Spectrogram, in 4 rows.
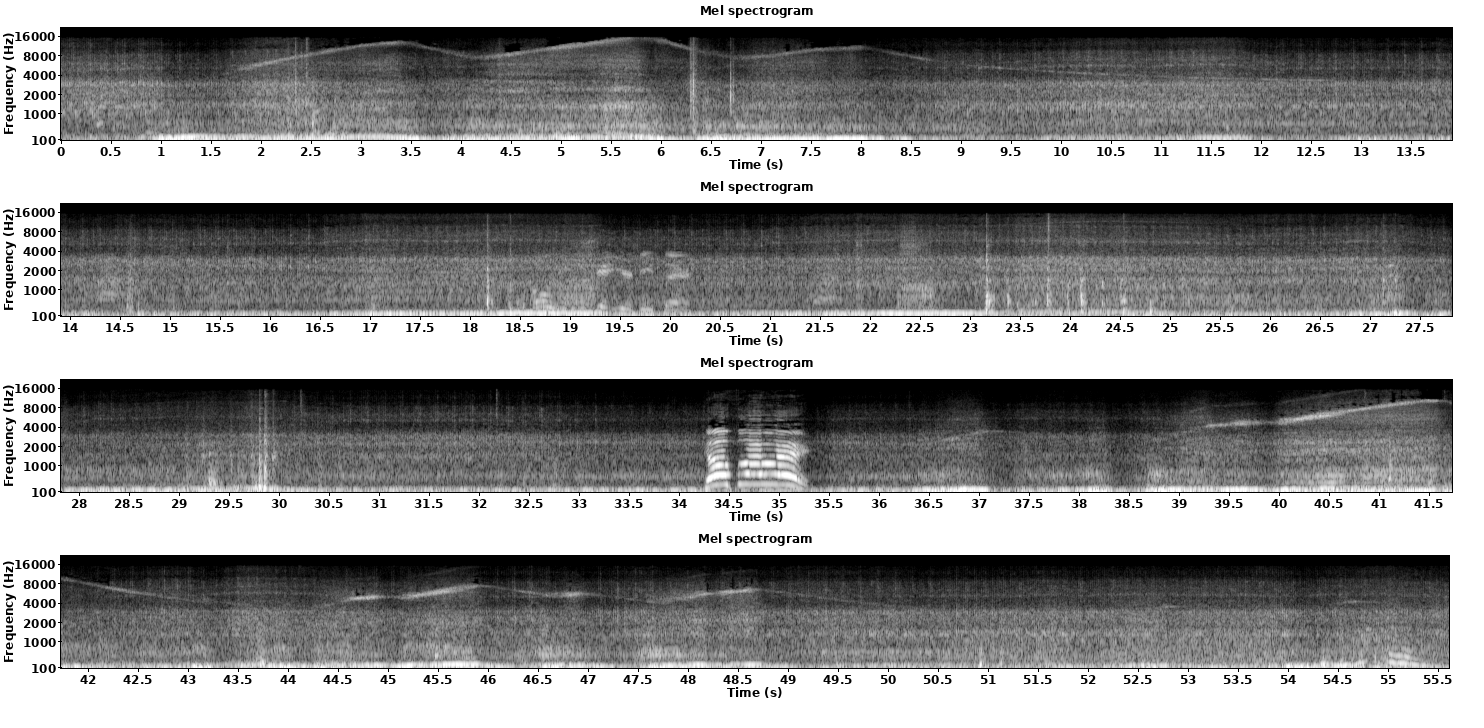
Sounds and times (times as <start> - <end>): Outside, urban or manmade: 0.0 - 55.6
Truck: 0.0 - 55.6
Speech: 14.2 - 14.8, 18.6 - 20.2, 34.2 - 35.4.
